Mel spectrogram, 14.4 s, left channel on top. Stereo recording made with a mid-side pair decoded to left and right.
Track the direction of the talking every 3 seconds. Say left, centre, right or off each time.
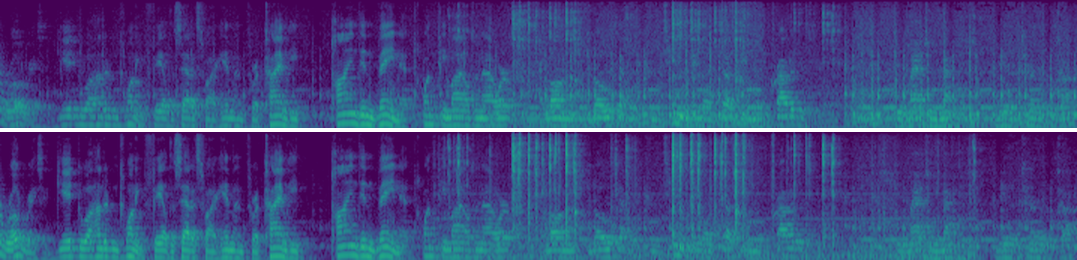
right, centre, left, left, left.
